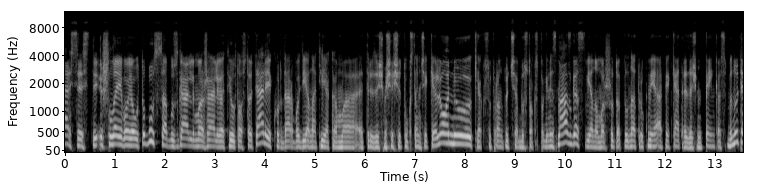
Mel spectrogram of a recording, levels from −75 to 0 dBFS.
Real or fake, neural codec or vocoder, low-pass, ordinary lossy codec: fake; codec, 16 kHz, 8 kbps, FreqCodec, larger model; 7.2 kHz; Opus, 32 kbps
